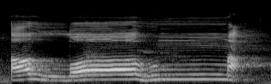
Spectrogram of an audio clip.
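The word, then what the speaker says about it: اللَّهُمَّ: দোয়াটা শিখি দোয়াটা হচ্ছে আল্লাহুম্মা এখানে লামটা মোটা হবে আল্লাহ বলবেন আল্লাহুম্মা আল্লাহ আল্লাহুম্মা এখন আমি বাংলা উচ্চারণটা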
